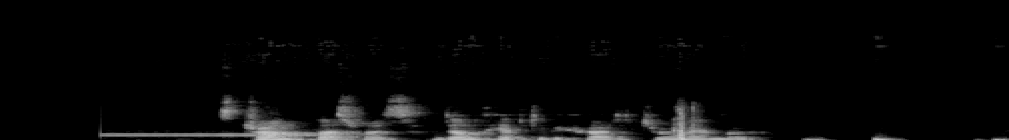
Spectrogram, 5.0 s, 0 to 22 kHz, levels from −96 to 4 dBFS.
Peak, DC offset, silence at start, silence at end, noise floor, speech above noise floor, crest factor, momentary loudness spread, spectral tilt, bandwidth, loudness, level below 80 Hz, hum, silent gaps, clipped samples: -6 dBFS; under 0.1%; 0.5 s; 0 s; -45 dBFS; 19 dB; 22 dB; 23 LU; -8 dB/octave; 6.8 kHz; -27 LUFS; -44 dBFS; none; 3.86-3.99 s, 4.18-4.34 s, 4.55-4.86 s; under 0.1%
